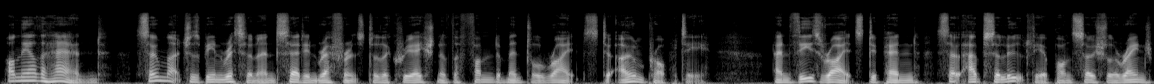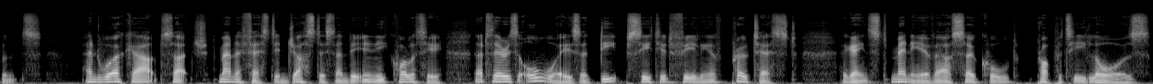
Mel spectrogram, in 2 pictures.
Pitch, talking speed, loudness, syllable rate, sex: 100 Hz, 150 wpm, -21 LUFS, 4.8 syllables/s, male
